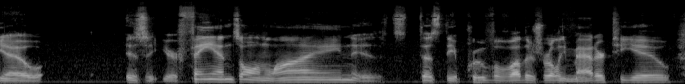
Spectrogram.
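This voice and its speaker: A man speaks with a booming, fairly low voice, a bright, sharp tone, fairly even intonation and a fairly slow pace. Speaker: photographer giving club talk. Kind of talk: presentation to camera club. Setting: live stream. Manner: casual, many fillers.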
